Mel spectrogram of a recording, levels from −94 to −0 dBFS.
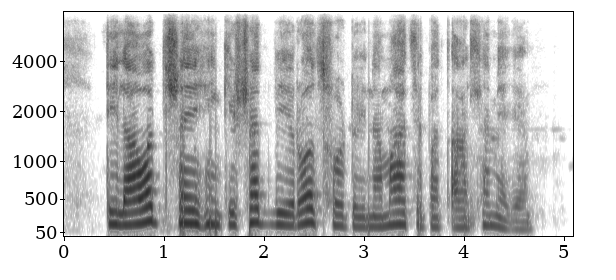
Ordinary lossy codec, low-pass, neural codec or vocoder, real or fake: Opus, 24 kbps; 7.2 kHz; none; real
